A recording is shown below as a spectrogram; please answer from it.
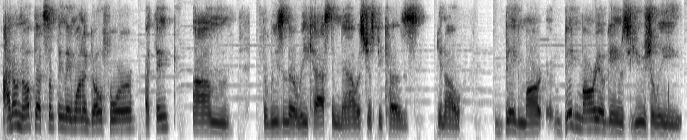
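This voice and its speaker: Male discussion guest, medium pitch, halting casual delivery, muffled lo-fi sound. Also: darkish tone. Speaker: guest in a gaming discussion, aspiring voice actor. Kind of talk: casual chat.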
